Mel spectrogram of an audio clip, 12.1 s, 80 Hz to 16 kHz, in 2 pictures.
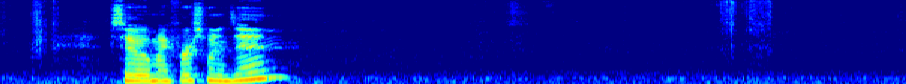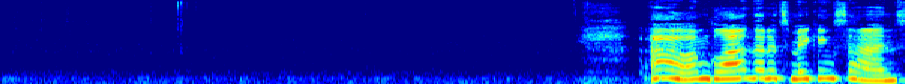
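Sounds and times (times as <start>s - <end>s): thread rustling through beads: 0.0s - 0.8s, 2.1s - 7.7s
faint room hum: 0.0s - 12.0s.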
